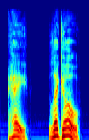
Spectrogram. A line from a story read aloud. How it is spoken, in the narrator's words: I said loudly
